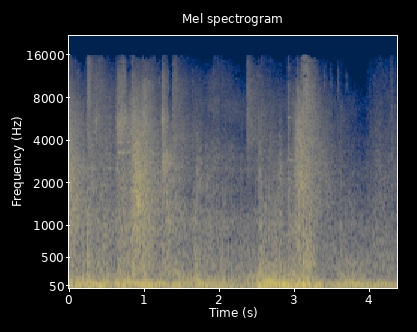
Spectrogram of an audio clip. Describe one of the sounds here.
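Loud magical blasts and impacts burst out during a fight.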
